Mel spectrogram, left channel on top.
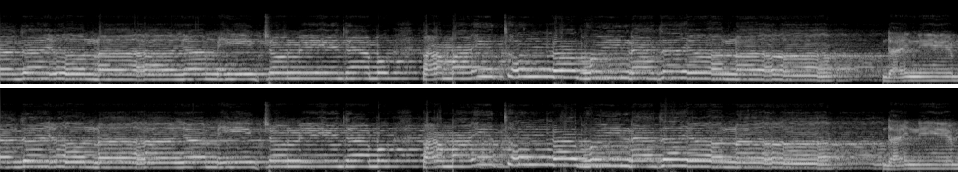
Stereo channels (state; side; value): normal; both; correlation 0.70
